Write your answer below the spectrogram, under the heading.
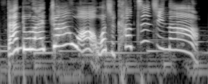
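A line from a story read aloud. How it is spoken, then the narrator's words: Loud shouting. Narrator (Chinese): 小水獭们大声喊叫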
